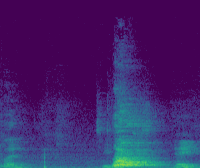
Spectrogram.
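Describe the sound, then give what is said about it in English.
A single deep, loud dog bark booms out, followed by a softer trailing huff, with faint voices in the background. “He got a deep bark.”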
